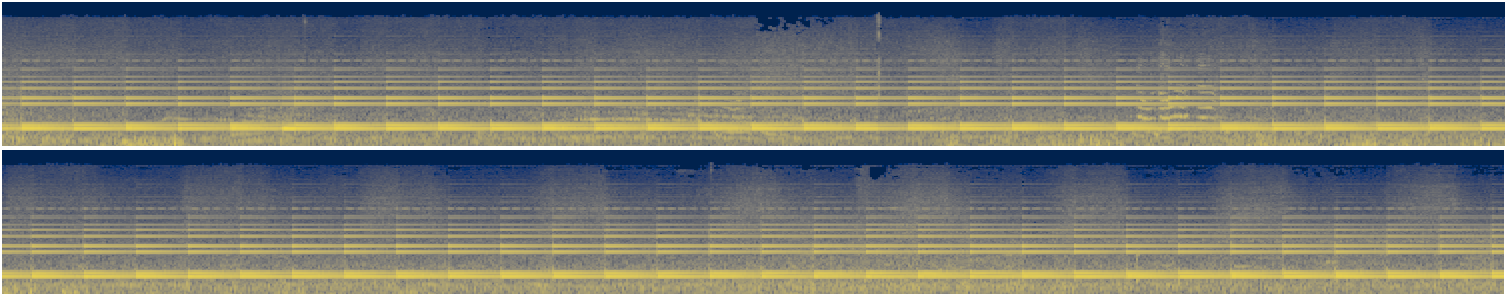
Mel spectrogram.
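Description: Japanese railway level-crossing warning alarm ringing: an electronic bell tone that strikes and fades over and over at a quick, even pace. It is the sign that the crossing is closed for an approaching train.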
